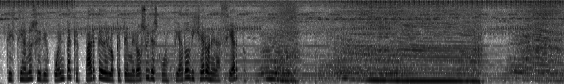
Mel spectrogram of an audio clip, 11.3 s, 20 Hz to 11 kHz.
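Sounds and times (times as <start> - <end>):
speech: 0.1 - 6.0
lions roaring: 5.1 - 11.2.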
